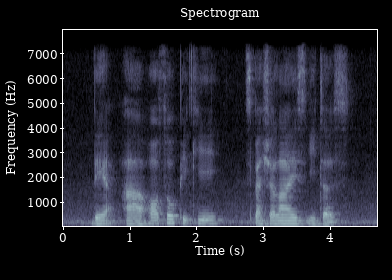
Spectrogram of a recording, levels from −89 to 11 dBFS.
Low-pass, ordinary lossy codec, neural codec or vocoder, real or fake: 7.2 kHz; AAC, 48 kbps; none; real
